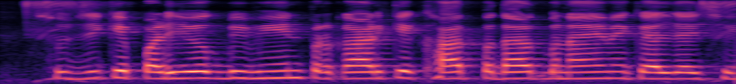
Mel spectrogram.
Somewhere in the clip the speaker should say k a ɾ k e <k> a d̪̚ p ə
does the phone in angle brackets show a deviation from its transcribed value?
yes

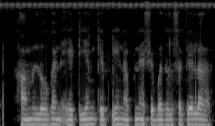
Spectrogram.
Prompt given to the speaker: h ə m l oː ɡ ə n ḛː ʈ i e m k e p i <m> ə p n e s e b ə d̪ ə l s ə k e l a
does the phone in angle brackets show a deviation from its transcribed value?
yes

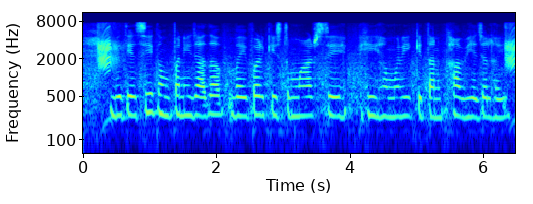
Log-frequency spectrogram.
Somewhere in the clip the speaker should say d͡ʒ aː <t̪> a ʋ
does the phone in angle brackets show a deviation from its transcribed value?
yes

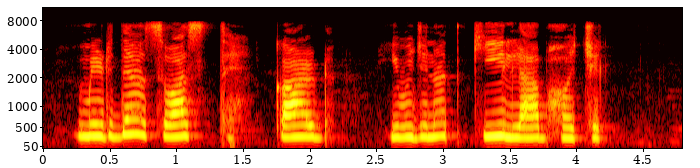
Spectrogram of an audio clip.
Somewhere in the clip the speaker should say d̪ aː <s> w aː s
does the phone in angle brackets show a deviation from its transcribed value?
no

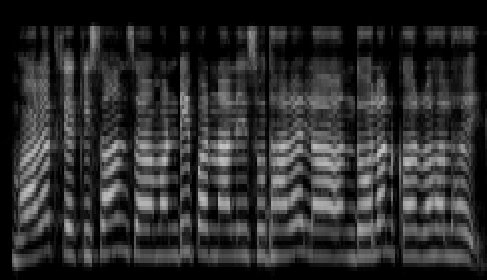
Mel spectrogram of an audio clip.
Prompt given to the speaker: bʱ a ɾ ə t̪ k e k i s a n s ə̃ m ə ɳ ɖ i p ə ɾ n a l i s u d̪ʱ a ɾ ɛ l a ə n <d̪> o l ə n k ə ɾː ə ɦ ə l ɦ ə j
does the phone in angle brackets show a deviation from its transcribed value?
no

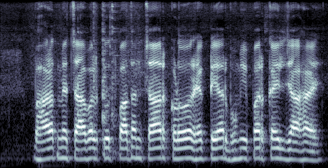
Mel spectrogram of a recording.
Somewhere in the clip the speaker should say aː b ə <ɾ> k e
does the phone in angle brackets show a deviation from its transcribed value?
yes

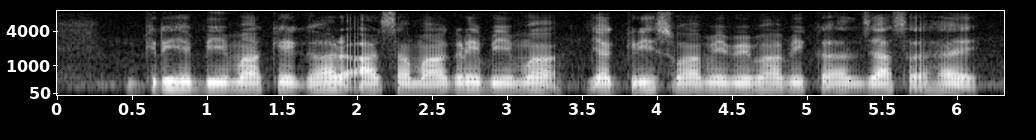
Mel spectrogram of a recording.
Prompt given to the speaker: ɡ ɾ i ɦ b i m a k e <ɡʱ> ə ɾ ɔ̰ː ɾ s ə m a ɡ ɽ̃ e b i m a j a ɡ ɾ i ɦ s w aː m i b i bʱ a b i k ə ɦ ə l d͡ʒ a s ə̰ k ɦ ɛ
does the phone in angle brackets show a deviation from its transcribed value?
no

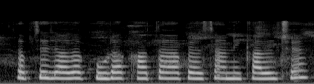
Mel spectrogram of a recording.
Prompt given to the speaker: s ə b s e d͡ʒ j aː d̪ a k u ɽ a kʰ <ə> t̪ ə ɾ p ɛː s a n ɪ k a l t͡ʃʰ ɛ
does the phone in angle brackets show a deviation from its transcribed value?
yes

